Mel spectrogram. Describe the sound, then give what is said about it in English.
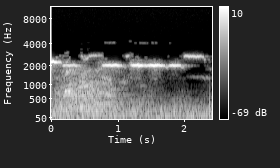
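A thin, steady whistle from air blown down a ship's engine room voice pipe with its bung taken out, holding one high pitch with slight wavers over a breathy rushing hiss for a couple of seconds, with no talking. “You just take that bung out and blow down it. It makes a whistle sound below.”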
